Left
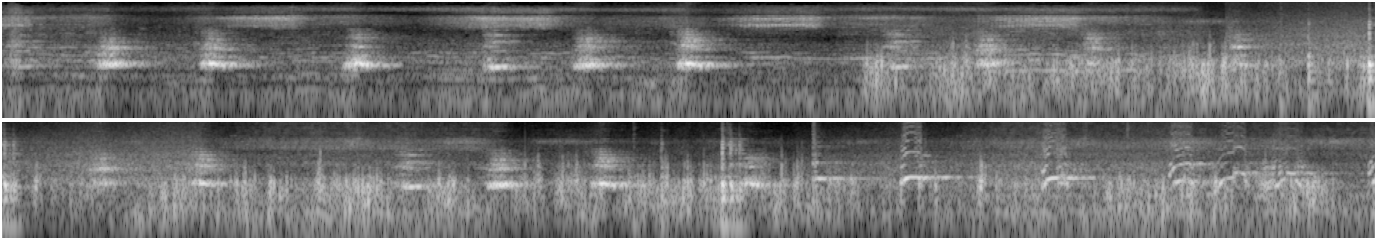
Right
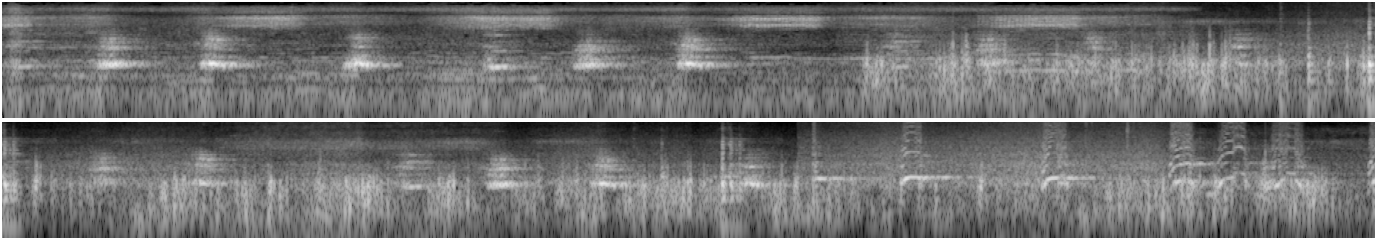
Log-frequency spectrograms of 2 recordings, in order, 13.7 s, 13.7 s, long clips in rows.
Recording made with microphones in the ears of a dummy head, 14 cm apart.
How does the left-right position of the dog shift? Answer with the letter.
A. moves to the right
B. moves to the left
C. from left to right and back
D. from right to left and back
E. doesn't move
D.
